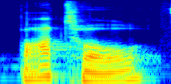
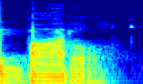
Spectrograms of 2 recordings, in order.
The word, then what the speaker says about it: bottle: And we do not say bottle, we say bottle.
